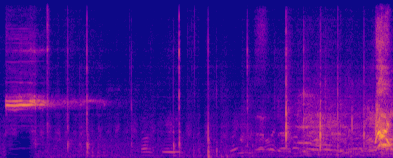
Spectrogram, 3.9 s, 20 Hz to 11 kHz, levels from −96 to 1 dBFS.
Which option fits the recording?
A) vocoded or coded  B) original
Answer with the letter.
A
